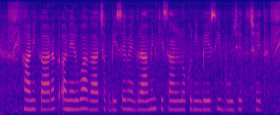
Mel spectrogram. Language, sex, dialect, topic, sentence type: Maithili, male, Southern/Standard, agriculture, statement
